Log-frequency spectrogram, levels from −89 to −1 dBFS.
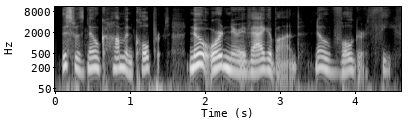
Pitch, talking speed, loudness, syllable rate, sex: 180 Hz, 145 wpm, -20 LUFS, 4.9 syllables/s, female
